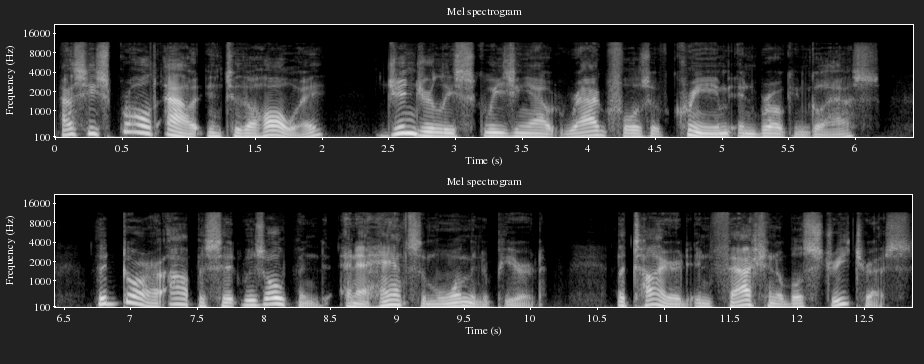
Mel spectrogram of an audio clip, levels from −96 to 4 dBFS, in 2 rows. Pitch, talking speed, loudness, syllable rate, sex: 130 Hz, 145 wpm, -20 LUFS, 4.9 syllables/s, male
